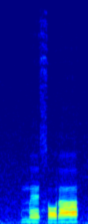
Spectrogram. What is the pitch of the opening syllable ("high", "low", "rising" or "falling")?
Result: low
